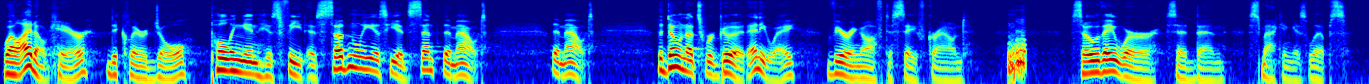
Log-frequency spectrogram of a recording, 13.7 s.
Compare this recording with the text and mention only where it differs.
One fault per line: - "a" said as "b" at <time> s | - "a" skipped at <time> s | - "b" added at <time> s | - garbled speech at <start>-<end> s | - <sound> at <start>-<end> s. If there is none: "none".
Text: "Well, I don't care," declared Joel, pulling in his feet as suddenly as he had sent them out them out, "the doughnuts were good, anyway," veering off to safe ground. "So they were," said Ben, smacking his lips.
- laugh at 10.1-10.3 s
